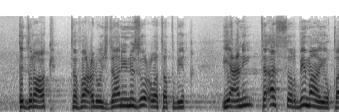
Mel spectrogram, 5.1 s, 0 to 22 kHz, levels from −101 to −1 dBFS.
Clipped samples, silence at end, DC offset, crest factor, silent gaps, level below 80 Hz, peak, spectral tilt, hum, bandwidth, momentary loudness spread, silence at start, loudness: under 0.1%; 0 s; under 0.1%; 12 dB; none; -52 dBFS; -2 dBFS; -6 dB/octave; none; 12 kHz; 7 LU; 0.3 s; -14 LUFS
